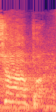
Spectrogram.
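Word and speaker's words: Chubb: bro it's not you it is chub it is Nick chub nothing else bro is that right bro yes go Flo bro somebody tackle Joseph Flo for the love of God like if this game was it would be spelled t h o o b it would not be spelled c h u BB flight but you see like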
